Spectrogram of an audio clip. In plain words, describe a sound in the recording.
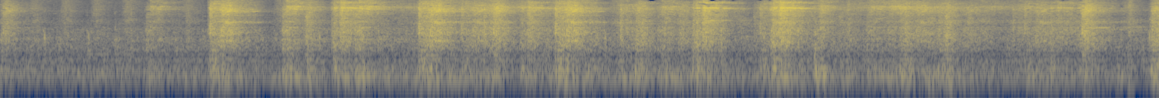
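A steam locomotive chuffs in rapid bursts.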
